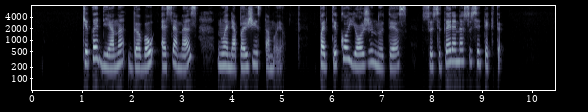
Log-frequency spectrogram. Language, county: Lithuanian, Vilnius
